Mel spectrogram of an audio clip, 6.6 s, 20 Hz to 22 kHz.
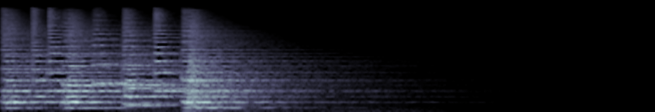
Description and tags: Short Brass Fanfare 2
Short Brass Fanfare.
fanfare, short, brass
